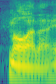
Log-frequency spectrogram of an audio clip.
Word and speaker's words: Moana: She pointed out modern princesses like Moana, is that how you say it? – Moana, yeah.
